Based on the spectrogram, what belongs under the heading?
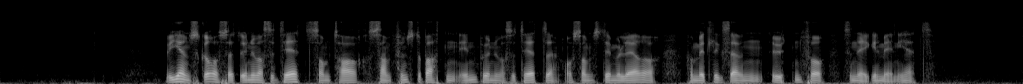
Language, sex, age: Norwegian, male, 18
